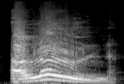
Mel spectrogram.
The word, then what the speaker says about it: alone: So, any word that you see with O-N-E or O-M-E usually means that magic E at the end has changed the O pronunciation to O, from O to O.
